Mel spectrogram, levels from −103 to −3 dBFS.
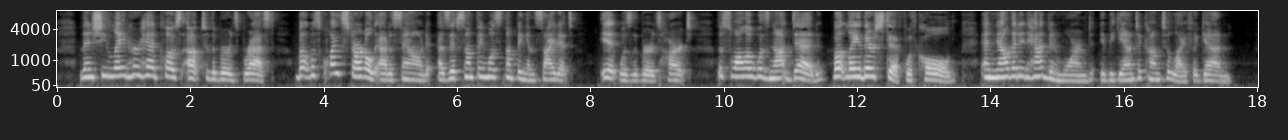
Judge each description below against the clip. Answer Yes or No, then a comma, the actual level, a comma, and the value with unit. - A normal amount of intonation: No, wide, 7.2 semitones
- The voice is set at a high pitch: Yes, high, 245 Hz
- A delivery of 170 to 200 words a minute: Yes, average, 185 wpm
